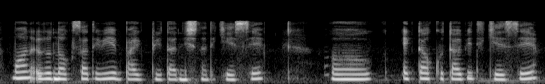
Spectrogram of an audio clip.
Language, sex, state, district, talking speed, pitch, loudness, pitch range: Nagamese, female, Nagaland, Kohima, 165 wpm, 250 Hz, -15 LUFS, 230-260 Hz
